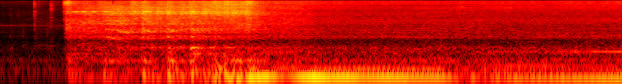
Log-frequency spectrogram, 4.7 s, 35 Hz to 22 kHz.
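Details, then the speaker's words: Proton Waja MMC idle stepper motor (buyer claimed no cold start), cold morning start with coolant at 21°C after settings were done the day before: catches at once, idle lifts briefly then settles steady; cold-start fast idle works, stepper motor has no issue. "Okey. Api yang ada naik sekejap. Okey. K start ada cantik34 macam tuulah lah. So stapper motor ni tak ada isu."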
